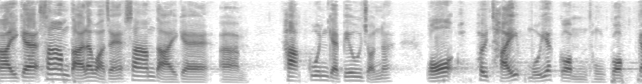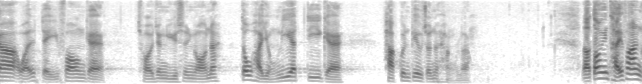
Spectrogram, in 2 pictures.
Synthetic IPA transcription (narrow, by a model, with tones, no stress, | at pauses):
aː˨jkɛː˧saː˥mt̪aː˨jlɛː˥waː˨k̚t͡sɛː˨˥saː˥mt̪aː˨jkɛː˧ʔɛː˨˩ | haː˧kːuː˥nkɛː˧piː˥wt͡sɵ˨˥nlɛː˥ | ŋɔː˨˧hɵ˧ɥt̪ʰɐ˨˥jmuː˨˧jːɐ˥t̚kɔː˧m̩˨˩t̪ʰʊ˨˩ŋkʷɔː˧kːaː˥waː˨t͡sɛː˨˥t̪e˨jfɔː˥ŋkɛː˧ | t͡ʃʰɔː˨˩jt͡sɵ˧ŋɥyː˨˩syː˧nŋɔː˨˧nɛː˥ | t̪o˥wɦɐ˨jːʊ˨ŋniː˥jɐ˥t̪iː˥kɛː˧ | haː˧kːuː˥npiː˥wt͡sɵ˨˧nhɵ˧ɦɐ̰˨˩ŋlœ̰ː˨˩ŋ | laː˨˩t̪ɔː˥ŋji˨˥nt̪ʰɐ˨˥jfaː˥n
